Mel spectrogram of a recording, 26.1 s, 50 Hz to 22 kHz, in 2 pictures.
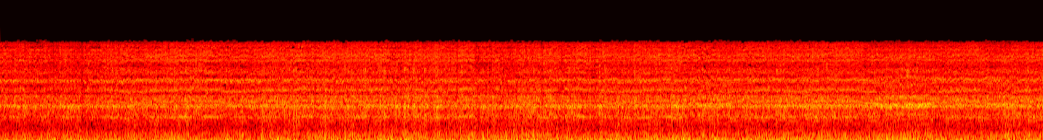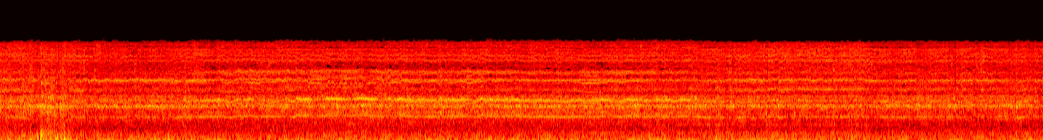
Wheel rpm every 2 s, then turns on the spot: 160, 160, 170, 170, 160, 160, 170, 160, 160, 160, 160, 170, 170.
none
